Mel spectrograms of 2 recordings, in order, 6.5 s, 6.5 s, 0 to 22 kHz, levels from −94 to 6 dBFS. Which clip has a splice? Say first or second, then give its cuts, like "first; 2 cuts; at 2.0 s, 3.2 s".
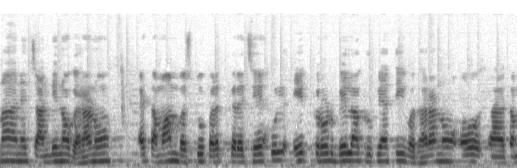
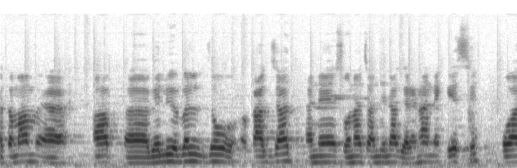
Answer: first; 1 cut; at 3.3 s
